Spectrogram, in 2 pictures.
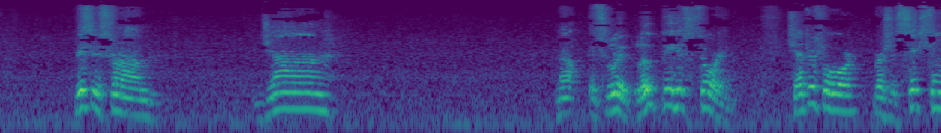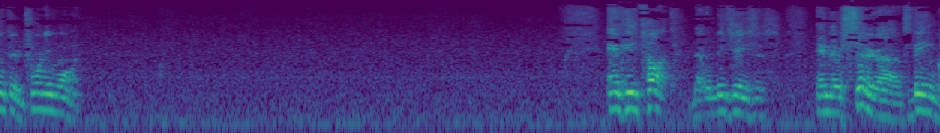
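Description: An older man speaks calmly in short phrases with pauses, heard through an online call.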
